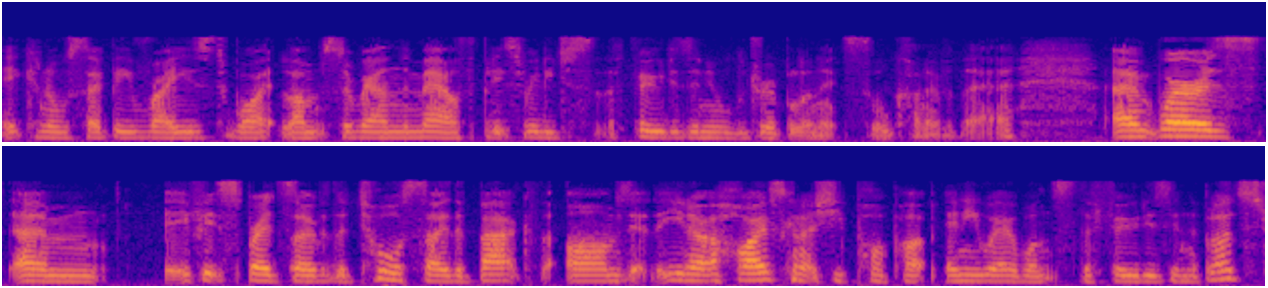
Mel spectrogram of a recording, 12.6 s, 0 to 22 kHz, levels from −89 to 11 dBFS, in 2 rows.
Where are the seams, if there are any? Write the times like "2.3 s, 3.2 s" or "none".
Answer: none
